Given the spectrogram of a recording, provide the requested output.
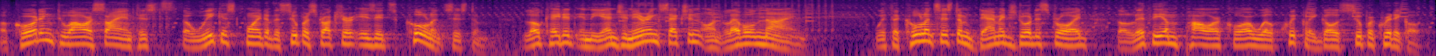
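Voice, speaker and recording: A man's voice: mid-range voice, expressive, normal speed, a bit bright, a little hiss or hum, lightly acted. A man acting a grave middle-aged military commander. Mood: firm. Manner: formal, urgent military briefing. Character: grave middle-aged male resistance commander in a sci-fi war. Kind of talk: scripted game cutscene acting.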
